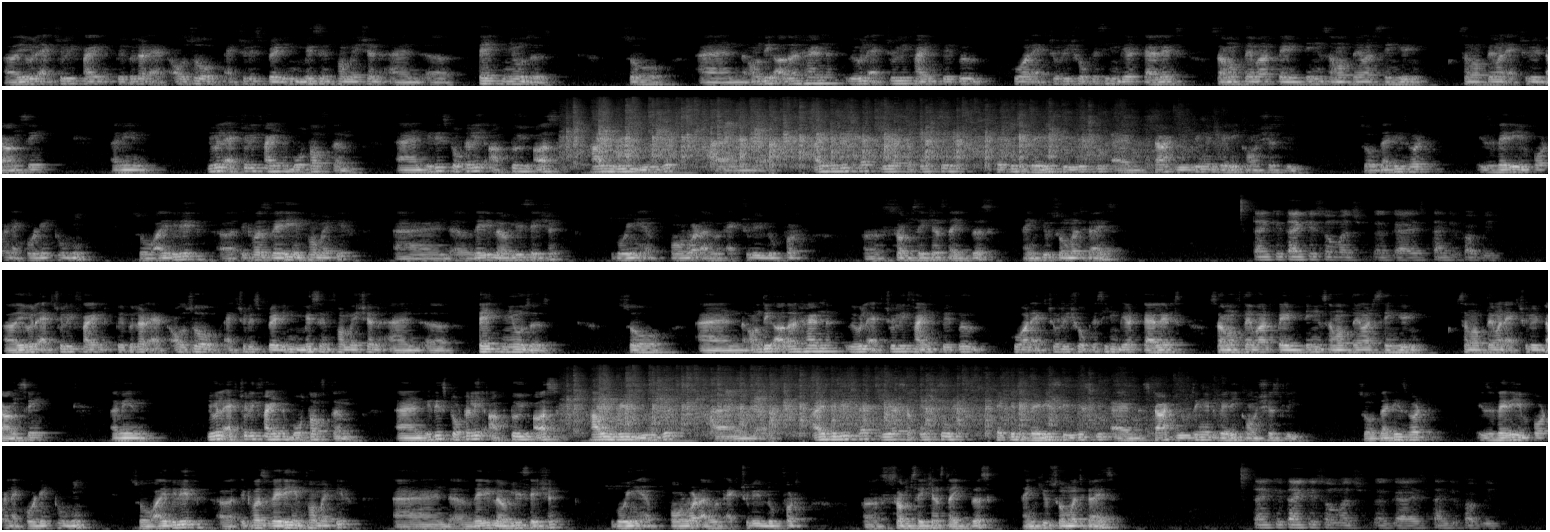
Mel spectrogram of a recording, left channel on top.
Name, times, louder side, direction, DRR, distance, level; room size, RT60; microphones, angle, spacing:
voice 1, 0.0-4.5 4.8-5.5 6.2-9.9 10.1-11.8 12.2-14.2 14.6-16.0 16.5-17.1 17.5-19.0 19.4-23.3 23.6-28.5 29.1-29.8 30.2-31.8 32.3-34.5 34.8-36.6 37.0-39.0 39.5-40.9 41.1-42.1, right 4 dB, 55° right, 0.3 m, -24 dB
Applause / Crowd, 21.0-27.8, left 1 dB, 15° left, 0.8 m, -28 dB
voice 2, 43.3-45.8, equal, 65° left, 1.2 m, -32 dB
2.5 x 2.4 x 2.3 m
head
